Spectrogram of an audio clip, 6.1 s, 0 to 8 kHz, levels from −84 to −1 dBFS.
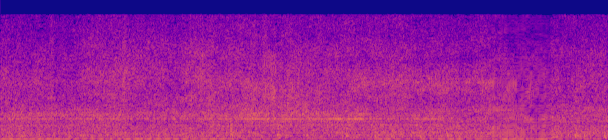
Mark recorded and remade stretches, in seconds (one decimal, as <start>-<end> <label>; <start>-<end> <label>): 0.0-4.9 recorded; 4.9-5.5 remade; 5.5-6.1 recorded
